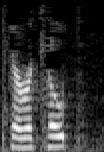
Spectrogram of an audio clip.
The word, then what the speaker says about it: pericope: P-E-R-I-C-O-P-E. It looks like pericope, but it's pronounced pericope.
